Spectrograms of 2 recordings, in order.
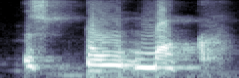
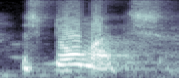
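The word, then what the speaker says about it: stomach: क्यूलर बन जाता है जैसे कि स्टमक क्या पढ़ते इसको स्टमच स्टमच नहीं पढ़ते हैं उसको हम पढ़ते हैं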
